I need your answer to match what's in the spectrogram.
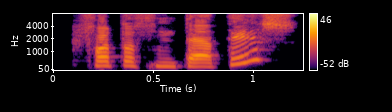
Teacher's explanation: she stressed the fourth syllable instead of the third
